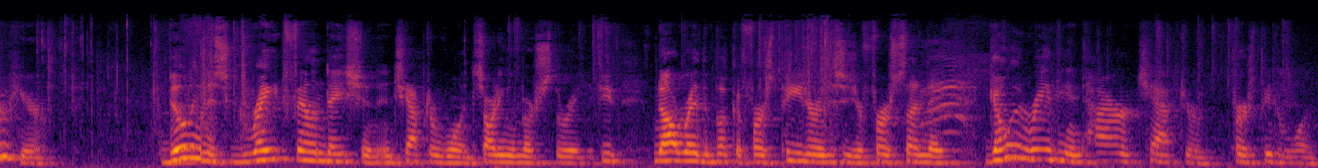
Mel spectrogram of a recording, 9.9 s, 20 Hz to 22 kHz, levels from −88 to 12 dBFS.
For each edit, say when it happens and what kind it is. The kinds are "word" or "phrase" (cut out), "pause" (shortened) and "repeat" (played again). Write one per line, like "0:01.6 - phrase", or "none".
0:01.5 - word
